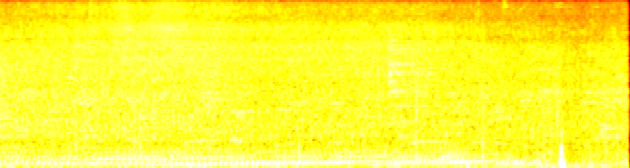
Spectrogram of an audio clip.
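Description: An engine's low, steady hum that swells through the middle and eases off near the end, with a single sharp knock shortly before the end.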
